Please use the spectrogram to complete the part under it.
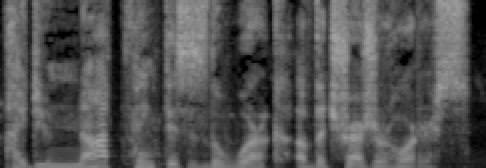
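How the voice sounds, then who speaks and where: A female underworld informant in an anime game. Her voice is low yet lively in pitch, coy and coolly knowing. Faint music plays behind. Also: moderate pace. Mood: knowing, cautious. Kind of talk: anime video game dialogue.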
